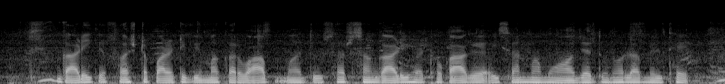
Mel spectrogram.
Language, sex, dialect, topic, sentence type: Chhattisgarhi, male, Central, banking, statement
